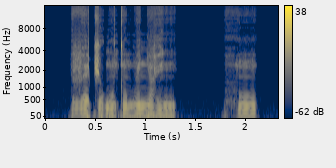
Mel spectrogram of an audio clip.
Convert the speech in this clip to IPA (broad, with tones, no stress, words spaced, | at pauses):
vɛ˦˨t͡ʃu˦ɡʷũ˧ tũ˧ bɛ̃˦ɲa˧ɣĩ˨ | hũ˧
